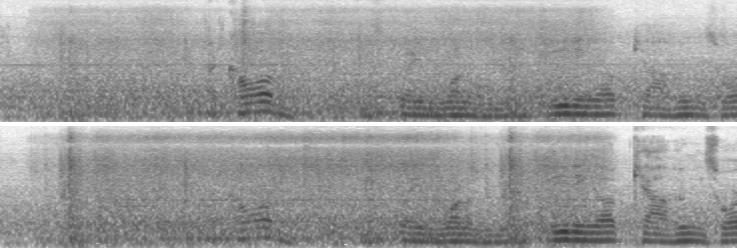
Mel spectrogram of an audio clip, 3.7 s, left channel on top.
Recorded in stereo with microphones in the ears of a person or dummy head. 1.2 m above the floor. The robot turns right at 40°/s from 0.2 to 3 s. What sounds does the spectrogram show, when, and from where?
1.0 s a man speaking: 160° left, 0.5 m; by 3.7 s 120° right, 0.5 m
